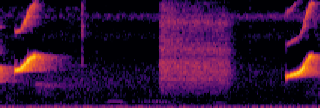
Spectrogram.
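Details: An Oriental magpie-robin is approached by three wild magpie-robins soon after being set out. It gives two loud, high, upslurred whistles about three seconds apart, with a softer scratchy phrase between them over a low background hum.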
